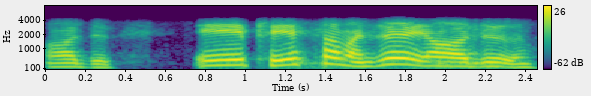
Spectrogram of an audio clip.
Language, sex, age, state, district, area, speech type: Nepali, female, 30-45, West Bengal, Darjeeling, rural, conversation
